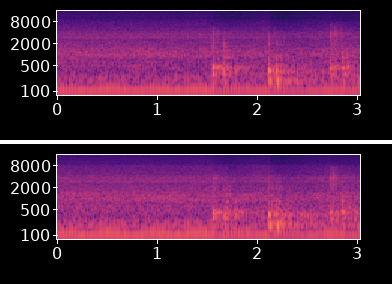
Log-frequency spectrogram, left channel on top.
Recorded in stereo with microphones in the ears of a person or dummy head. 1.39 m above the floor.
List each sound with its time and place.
1.6 s footsteps: 25° left (ahead or behind), 1.8 m; by 3.0 s 5° left (ahead or behind), 3 m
